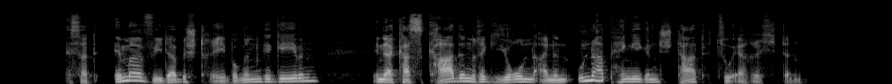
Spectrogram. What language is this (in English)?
German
